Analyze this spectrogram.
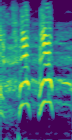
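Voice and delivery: high-pitched burst of laughter. Real, not acted. Comic laughs telling podcast hosts the story, high burst of laughter. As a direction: crack up loudly.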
